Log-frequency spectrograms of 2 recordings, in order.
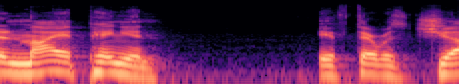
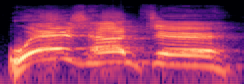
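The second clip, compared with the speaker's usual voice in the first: put-on high, slow, confused old man; drawn-out doddering question; Biden impression; 11 semitones higher, much slower than usual. Mocking Biden asking for his son. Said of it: "Wait five minutes".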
